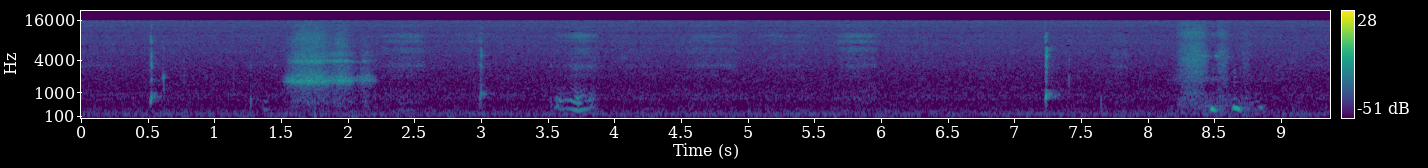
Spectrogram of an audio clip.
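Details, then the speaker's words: Newborn boy, 17 days old, born at 5 lb 15 oz and 20 inches long, hiccuping: faint, sharp little catches recurring every few seconds between soft baby sounds; infant hiccups. "You got the hiccups, baby."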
